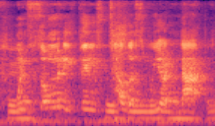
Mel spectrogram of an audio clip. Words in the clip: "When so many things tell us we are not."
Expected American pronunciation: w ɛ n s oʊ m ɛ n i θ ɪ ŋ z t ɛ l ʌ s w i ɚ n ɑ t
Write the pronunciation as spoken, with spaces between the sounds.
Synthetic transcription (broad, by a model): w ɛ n s oʊ m ɛ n i θ ɪ ŋ z t ɛ l ʌ s w i ɚ n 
